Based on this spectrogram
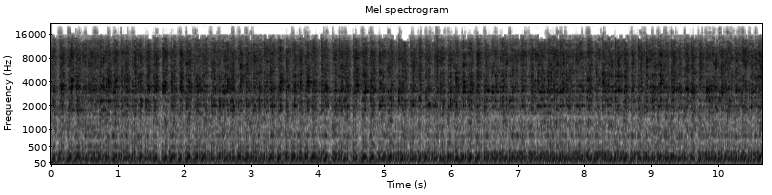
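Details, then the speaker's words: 1999 Johnson 115 two-stroke outboard on a 1999 Wellcraft 190 CCF, started after about a week unused: loud even drone held at high revs, no misses or knocks; owner admits over-revving it after start; runs strong. "I just turned it off so you see it started up pretty good after about a week of not starting the boat and it started up pretty well"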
